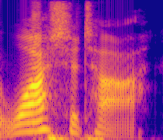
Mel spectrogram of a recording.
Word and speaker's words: Ouachita: So, which is how I even said it right, Ouachita.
